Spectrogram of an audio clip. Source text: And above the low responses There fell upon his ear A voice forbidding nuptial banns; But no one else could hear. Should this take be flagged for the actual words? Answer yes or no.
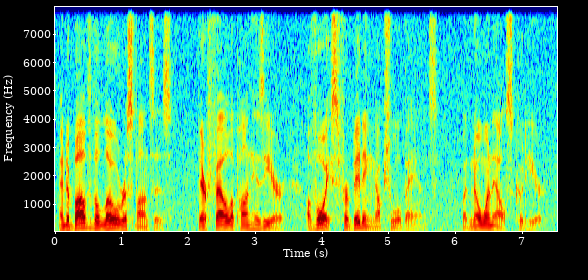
no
